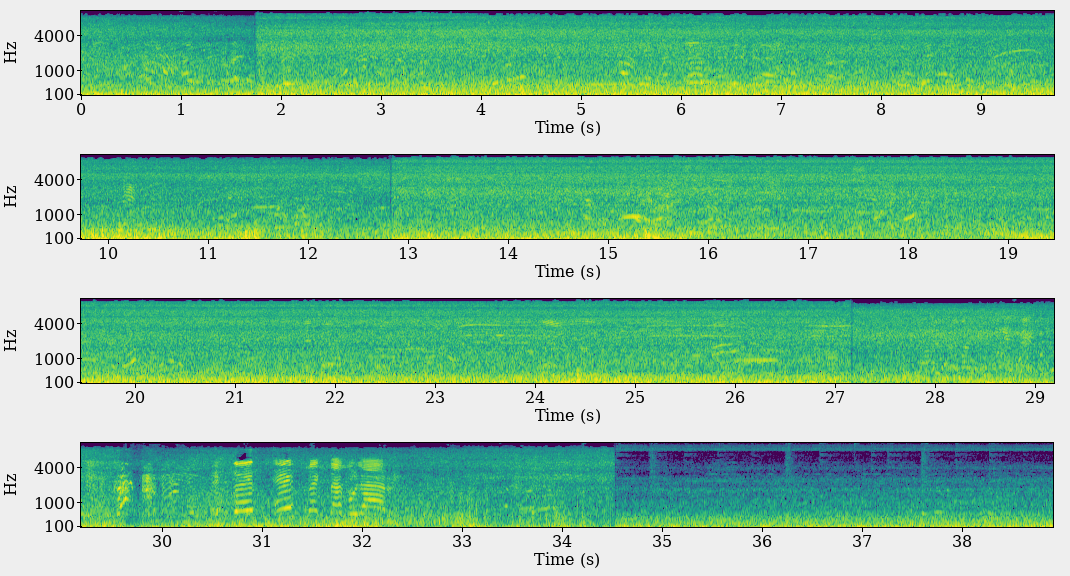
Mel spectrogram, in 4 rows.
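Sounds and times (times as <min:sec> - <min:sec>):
waterfall roaring: 0:00.0 - 0:38.9.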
